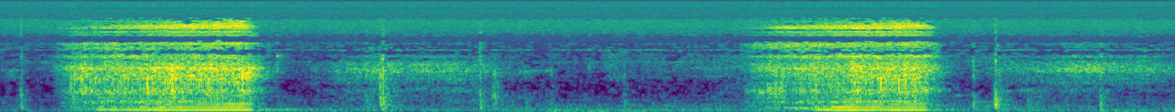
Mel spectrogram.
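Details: Snoring from a sleeping Rottweiler: two long, deep rattling snores about five seconds apart, with quiet breathing between.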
